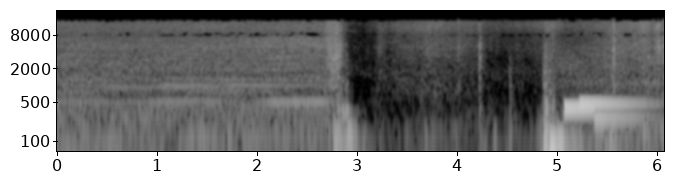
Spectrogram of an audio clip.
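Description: Sounds inside a car cabin: a soft thump about three seconds in, after which it goes nearly quiet. Near the end comes a louder deep thump, followed by a short electronic chime of three steady tones that fades out.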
